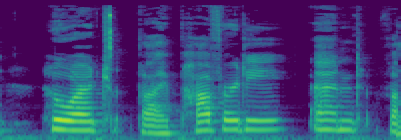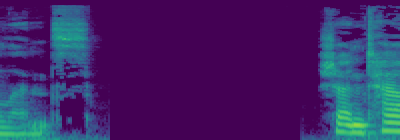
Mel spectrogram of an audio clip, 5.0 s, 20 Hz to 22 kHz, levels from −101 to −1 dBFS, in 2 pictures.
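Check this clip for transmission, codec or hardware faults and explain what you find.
There is one fault, damaged data in a compressed stream, at 0.69 s, between "who are" and "by poverty and". Corrupted bytes make the decoder misread a frame and lose sync, producing a brief glitch. On a spectrogram it shows as a thin vertical disturbance; the waveform shows an abrupt discontinuity.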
